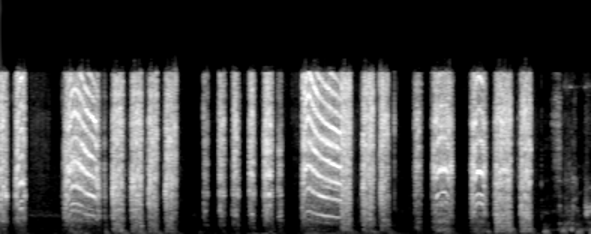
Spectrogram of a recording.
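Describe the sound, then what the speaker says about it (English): A power drill drives a screw into wood while a cheap garden raised bed is being built. Several loud bursts of whining revs start and stop close by, the last few short and choppy. "Yeah, we'll just put a screw through it."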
